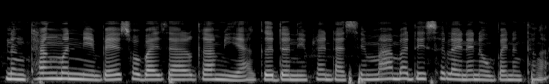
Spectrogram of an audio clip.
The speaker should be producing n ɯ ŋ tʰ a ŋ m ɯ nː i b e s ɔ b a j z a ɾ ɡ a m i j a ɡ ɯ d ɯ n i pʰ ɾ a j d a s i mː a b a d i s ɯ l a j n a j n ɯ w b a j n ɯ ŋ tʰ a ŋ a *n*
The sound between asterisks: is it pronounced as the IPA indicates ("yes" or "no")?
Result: no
